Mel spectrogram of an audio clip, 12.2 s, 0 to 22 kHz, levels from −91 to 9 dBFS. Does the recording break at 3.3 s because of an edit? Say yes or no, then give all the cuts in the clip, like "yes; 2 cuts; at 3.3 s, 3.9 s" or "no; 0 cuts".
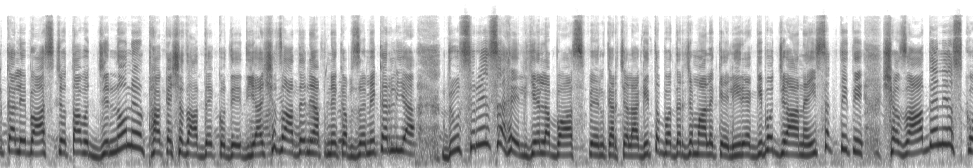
no; 0 cuts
